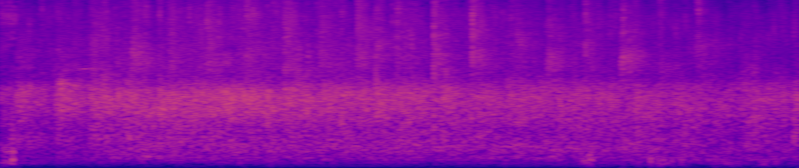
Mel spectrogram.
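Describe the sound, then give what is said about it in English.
An audience applauds as a family is welcomed onto a church stage, a dense, sustained burst of clapping that stays full and even from start to finish. “Let's give them a hand.”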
